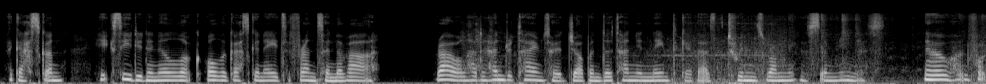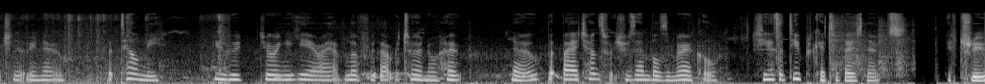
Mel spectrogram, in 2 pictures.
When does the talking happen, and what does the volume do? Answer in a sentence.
The talking can be heard from 0.0 to 19.6 s, at a steady volume.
